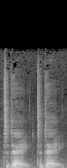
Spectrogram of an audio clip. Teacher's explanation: And the O is pronounced it's schwa. So the whole first syllable has to be weaker. No puff of air.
